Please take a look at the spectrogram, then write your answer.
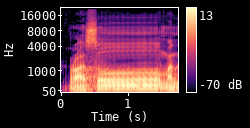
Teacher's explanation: jadi membacanya langsung dimasukkan ke ro lamnya diabaikan saja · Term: idgom Syamsi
